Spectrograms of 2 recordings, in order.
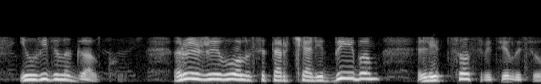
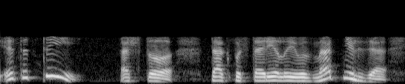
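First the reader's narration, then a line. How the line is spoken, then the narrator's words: Giggle. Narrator (Russian): хихикнула Галя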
